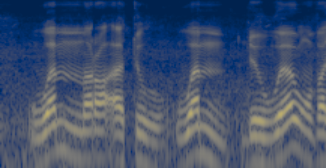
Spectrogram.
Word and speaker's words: وامرأته: J'ai eu des cas, donc des frères qui lisaient wa imra'atuhu. Non, ici, alif, elle ne se prononce pas, elle n'est pas au début, cette alif là, hamzat wasl. Wamra'atuhu.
